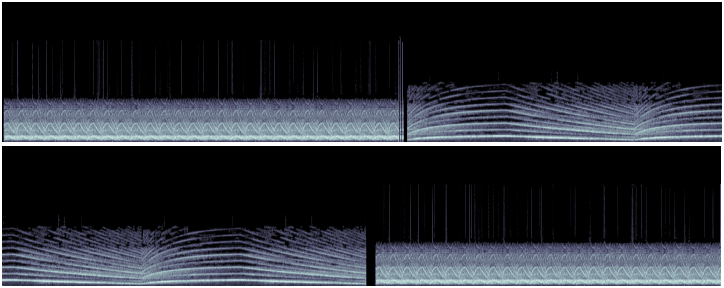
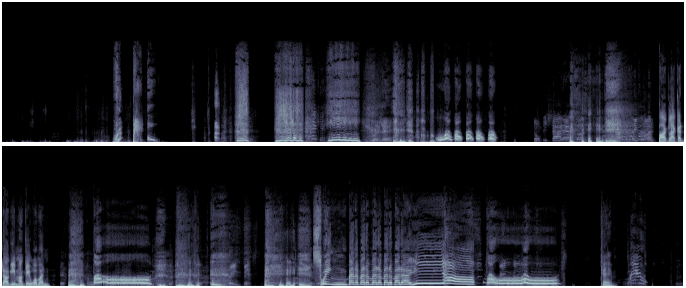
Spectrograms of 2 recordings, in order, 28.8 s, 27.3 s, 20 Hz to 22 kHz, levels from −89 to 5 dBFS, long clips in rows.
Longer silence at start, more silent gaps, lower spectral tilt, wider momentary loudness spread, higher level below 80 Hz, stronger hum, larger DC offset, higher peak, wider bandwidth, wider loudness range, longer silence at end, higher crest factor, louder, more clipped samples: second, 0.05 s vs 1.3 s; first, 8.04-8.09 s, 21.76-21.82 s vs none; second, 0.5 dB/octave vs -5.5 dB/octave; second, 6 LU vs 18 LU; second, -66 dBFS vs -44 dBFS; neither; neither; first, 0 dBFS vs -6 dBFS; second, 9 kHz vs 15.5 kHz; second, 2 LU vs 11 LU; second, 0 s vs 0.75 s; second, 10 dB vs 18 dB; first, -10 LUFS vs -23 LUFS; neither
